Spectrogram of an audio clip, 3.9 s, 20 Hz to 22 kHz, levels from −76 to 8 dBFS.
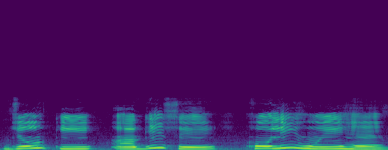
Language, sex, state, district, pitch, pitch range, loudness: Hindi, female, Punjab, Pathankot, 280 Hz, 260-320 Hz, -11 LUFS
